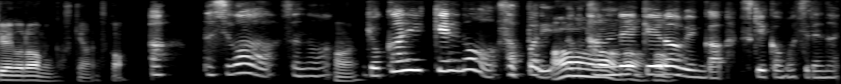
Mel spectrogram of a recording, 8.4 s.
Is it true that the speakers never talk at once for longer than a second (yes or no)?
no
